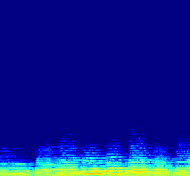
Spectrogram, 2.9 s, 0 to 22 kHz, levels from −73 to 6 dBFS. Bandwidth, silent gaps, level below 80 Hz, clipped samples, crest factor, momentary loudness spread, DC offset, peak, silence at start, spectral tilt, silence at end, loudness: 5.6 kHz; none; -48 dBFS; under 0.1%; 12 dB; 6 LU; under 0.1%; -8 dBFS; 0 s; -9.5 dB/octave; 0 s; -21 LUFS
